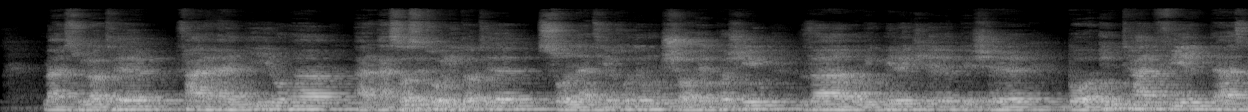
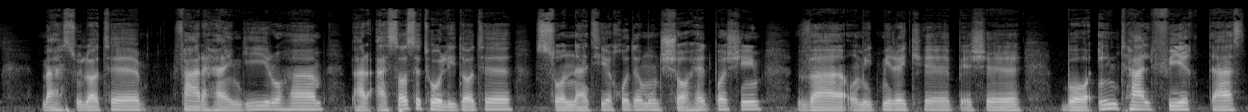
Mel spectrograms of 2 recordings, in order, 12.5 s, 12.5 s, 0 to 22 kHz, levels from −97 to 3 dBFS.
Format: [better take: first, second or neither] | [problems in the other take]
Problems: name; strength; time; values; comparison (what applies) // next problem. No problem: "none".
second | room echo; strong; dies away in 1.6 s // off-mic speech; far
